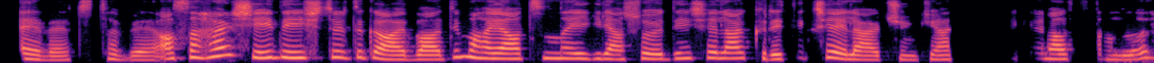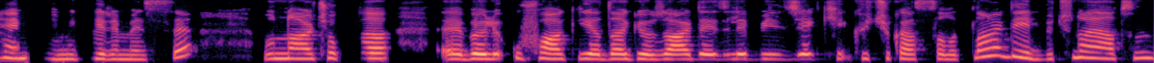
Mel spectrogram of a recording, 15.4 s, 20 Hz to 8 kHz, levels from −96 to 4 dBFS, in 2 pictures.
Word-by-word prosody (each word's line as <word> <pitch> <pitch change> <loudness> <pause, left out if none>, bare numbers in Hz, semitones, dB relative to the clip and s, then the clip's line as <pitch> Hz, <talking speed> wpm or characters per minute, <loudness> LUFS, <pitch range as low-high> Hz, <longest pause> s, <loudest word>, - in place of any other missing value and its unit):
Evet. 190 -4 -2
Tabii. 190 -5 -5
Aslında 275 +4 +4
her 370 +5 +4
şeyi 290 -7 +3
değiştirdi 280 0 +2
galiba, 205 -4 +3
değil 315 - -2
mi? 305 - +5
Hayatınla 250 0 +2
ilgili, 240 -1 -2
yani, 215 -2 0
söylediğin 240 +2 -1
şeyler 260 0 0
kritik 240 +3 -4
şeyler 210 -9 +2
çünkü. 195 +1 -7
Yani, 205 - -3 0.4
hem 240 - -35
şeker 240 -2 -4
hastalığı 225 0 -4
hem 265 -3 +1 0.2
kemik 215 0 -5
erimesi. 215 - +1 0.5
Bunlar 240 0 +1
çok 250 +1 -4 0.2
da, 250 0 +3 0.4
eee, 225 0 +1
böyle, 230 -1 +7
ufak 245 -2 +1
ya 230 -2 +1
da 230 -1 +3
göz 225 -1 0
ardı 220 0 +3
edilebilecek 225 0 -1
ki 235 - -11
küçük 245 +1 -8
hastalıklar 230 - -1
değil. 265 -10 -1
Bütün 225 +6 -4
hayatını 265 -1 -1
235 Hz, 160 wpm, -23 LUFS, 220-260 Hz, 0.5 s, böyle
